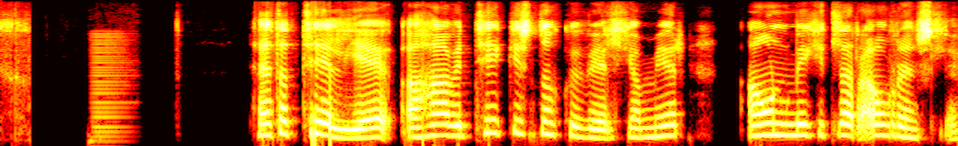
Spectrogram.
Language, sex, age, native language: Icelandic, female, 40-49, Icelandic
